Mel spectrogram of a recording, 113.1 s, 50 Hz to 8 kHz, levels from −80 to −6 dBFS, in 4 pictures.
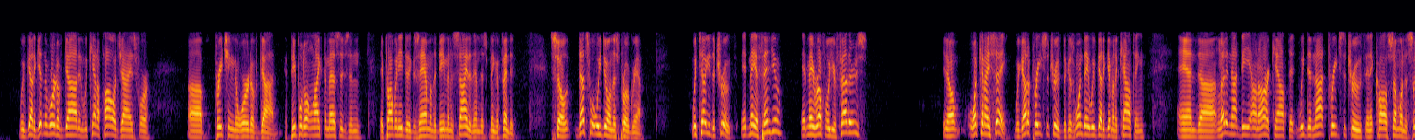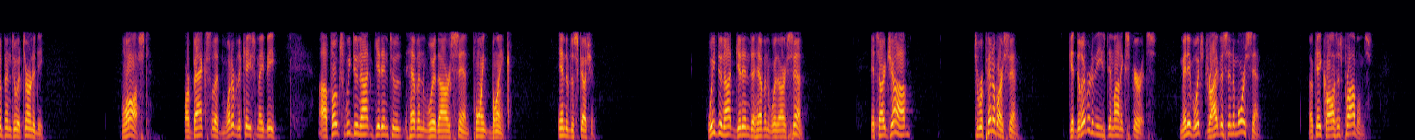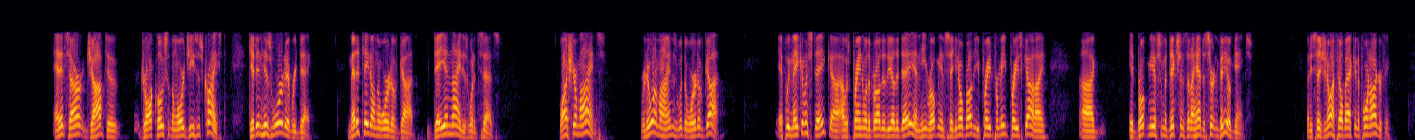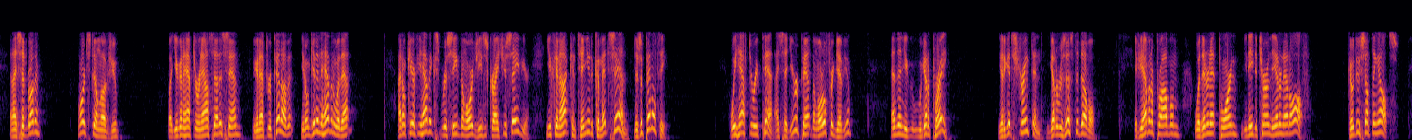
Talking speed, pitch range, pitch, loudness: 195 wpm, 140-185 Hz, 160 Hz, -19 LUFS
